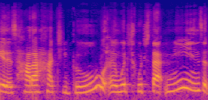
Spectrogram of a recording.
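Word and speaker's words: 腹八分: It's a philosophy, and how you say it is hara hachi bu, and which that means in Okinawan Japanese is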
